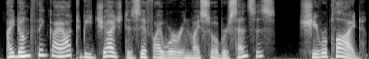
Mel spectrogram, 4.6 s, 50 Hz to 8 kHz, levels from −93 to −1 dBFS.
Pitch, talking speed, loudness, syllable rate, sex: 170 Hz, 235 wpm, -18 LUFS, 5.5 syllables/s, male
